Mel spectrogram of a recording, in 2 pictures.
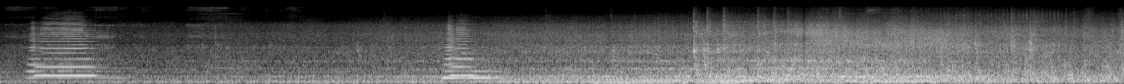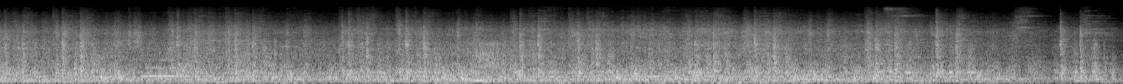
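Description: The approaching Kahuripan passenger train sounds its locomotive horn in a short blast, then a second brief blast about four seconds later. It then runs past on the adjacent track, a loud continuous rush of wagons with the wheels clattering over the rail joints, easing off near the end.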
